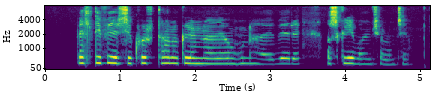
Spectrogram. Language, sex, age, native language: Icelandic, female, 40-49, Icelandic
